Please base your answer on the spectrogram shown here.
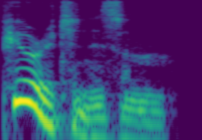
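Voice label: "puritanism", British English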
